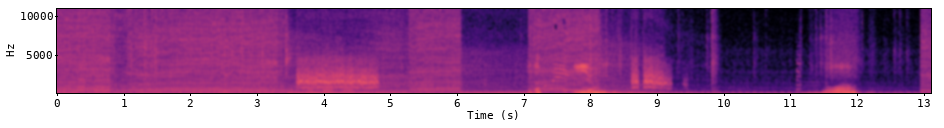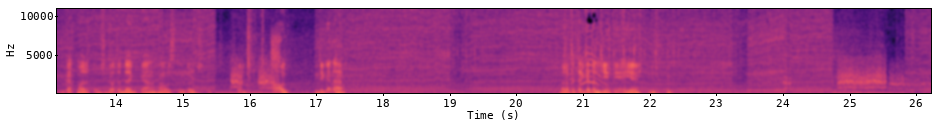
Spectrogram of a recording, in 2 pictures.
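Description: A motorcycle engine hums and revs.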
